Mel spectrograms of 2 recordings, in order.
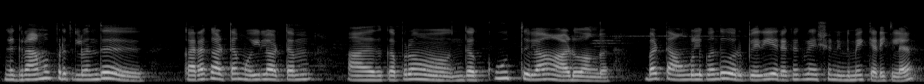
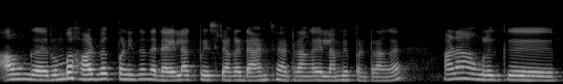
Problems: none marked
